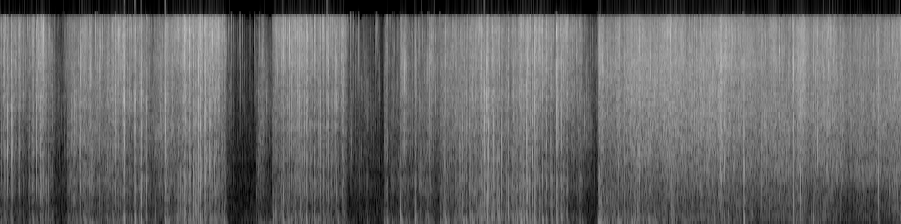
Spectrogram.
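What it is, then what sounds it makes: Plastic bubble wrap being crinkled. A sheet of clear plastic bubble wrap is scrunched and crinkled in both hands with long nails. It makes dense, bright crackling and rustling with sharp little pops, broken by a few brief pauses.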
